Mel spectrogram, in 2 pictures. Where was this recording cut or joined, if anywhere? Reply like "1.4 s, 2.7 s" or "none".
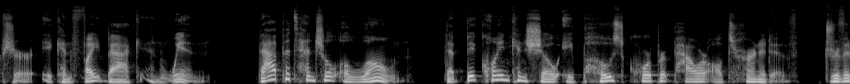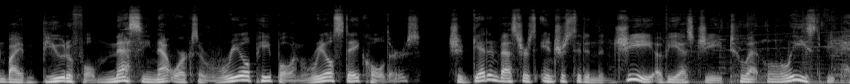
none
